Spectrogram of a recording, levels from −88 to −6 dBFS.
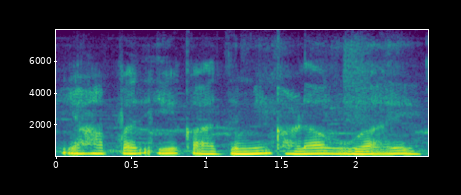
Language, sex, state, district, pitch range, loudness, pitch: Hindi, female, Madhya Pradesh, Bhopal, 165-185 Hz, -12 LUFS, 175 Hz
